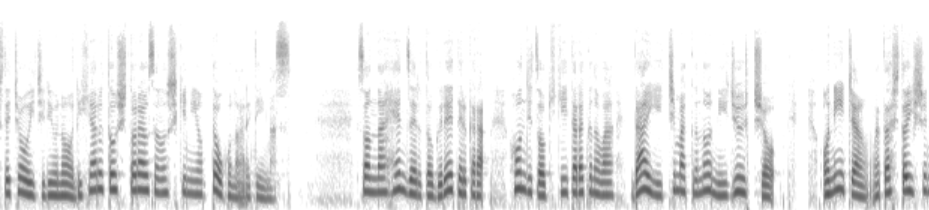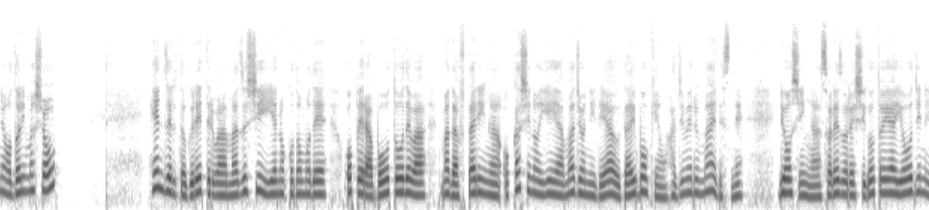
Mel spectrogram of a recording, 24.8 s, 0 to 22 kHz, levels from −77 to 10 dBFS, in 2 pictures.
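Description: From 9.19 to 10.79 s, late packets repeatedly emptied the jitter buffer, causing repeated stalls (stutter): 17 gaps stretch the speech by 440 ms, the longest 174 ms, so it drags and stutters. From 21.89 to 23.59 s, a jitter buffer speed-up trims an overfull buffer by cutting about a tenth of a second of pitch periods, so speech runs at 106% speed and sounds hurried.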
